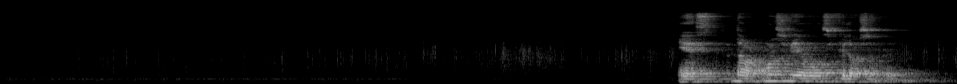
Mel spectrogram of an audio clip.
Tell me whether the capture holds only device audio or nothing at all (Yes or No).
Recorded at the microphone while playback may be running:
No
